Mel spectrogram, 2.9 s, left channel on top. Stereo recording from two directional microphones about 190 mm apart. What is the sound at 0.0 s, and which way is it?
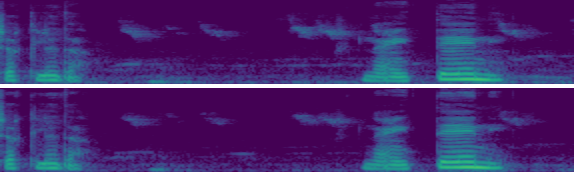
Speech, 15° right (ahead or behind).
